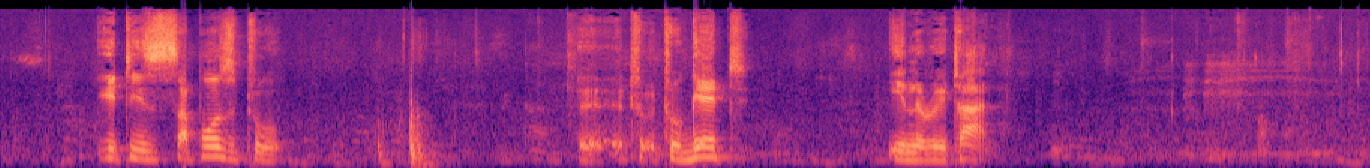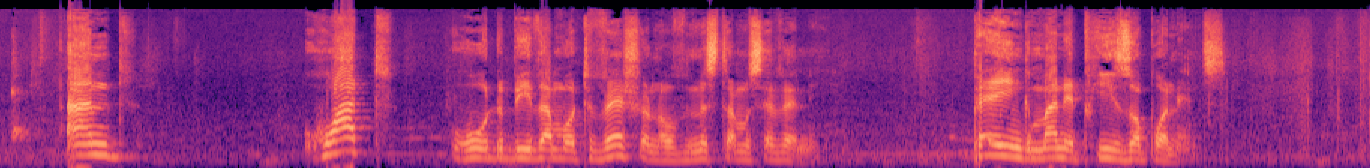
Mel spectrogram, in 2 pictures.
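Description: An elderly man speaks forcefully, in short bursts with pauses, through a microphone.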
